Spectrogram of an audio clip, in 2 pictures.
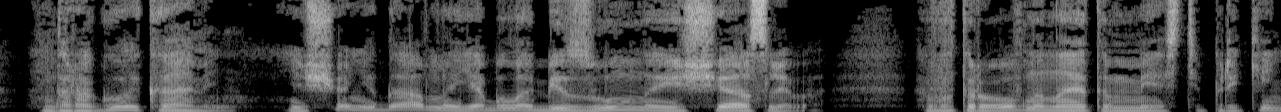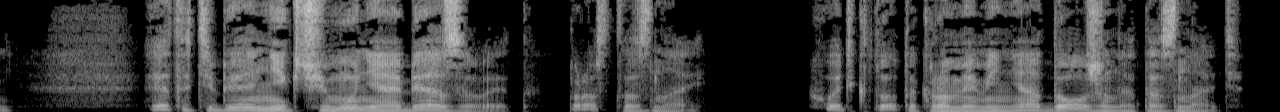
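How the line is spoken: Whispering. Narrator (Russian): сказать ему шепотом

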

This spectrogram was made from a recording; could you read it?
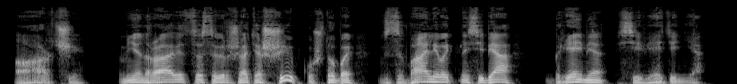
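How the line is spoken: Intense muttering. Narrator (Russian): с едва ли не полностью распахнутыми глазами бормотал мне

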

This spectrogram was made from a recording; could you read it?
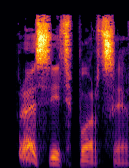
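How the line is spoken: Sighing. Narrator (Russian): вздохнул Люсьен

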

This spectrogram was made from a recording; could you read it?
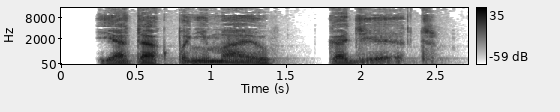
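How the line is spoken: Cold. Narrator (Russian): сказал он холодно

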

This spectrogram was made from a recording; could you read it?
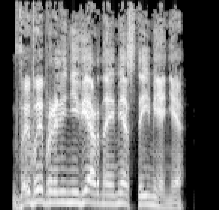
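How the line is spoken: Snapping. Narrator (Russian): огрызнулся Вульф

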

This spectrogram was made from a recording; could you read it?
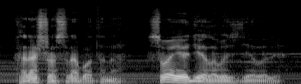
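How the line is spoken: Calm. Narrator (Russian): Полковник спокойно сказал

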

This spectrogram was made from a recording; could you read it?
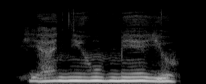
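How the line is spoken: Whisper. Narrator (Russian): прошептал Костя

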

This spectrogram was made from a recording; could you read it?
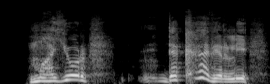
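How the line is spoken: Breathless astonished exclamation. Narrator (Russian): задохнувшись от изумления воскликнул Нетли

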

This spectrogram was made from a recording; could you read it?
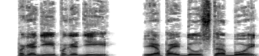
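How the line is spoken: Shouted. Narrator (Russian): крикнул один из гвардейцев

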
